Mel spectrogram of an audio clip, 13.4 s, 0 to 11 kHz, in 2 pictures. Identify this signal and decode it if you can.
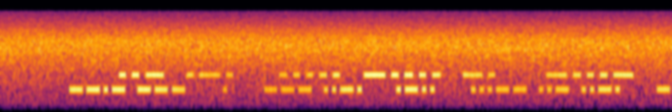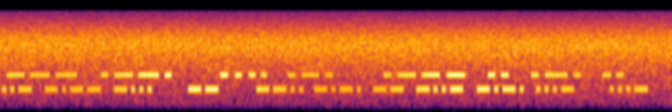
Morse code, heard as two keyed tones, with radio static and fading. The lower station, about 29 wpm, 690 Hz: QO E OF L 3UF XYB M ZCMXCV V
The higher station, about 18 wpm, 1120 Hz: UR 56N <BT> OP HR JIRI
